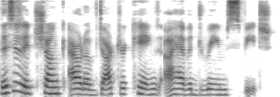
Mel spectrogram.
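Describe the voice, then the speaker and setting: A woman's voice: fairly low pitch, moderate pace. A woman teacher explaining grammar in a recorded lesson, reading out quoted examples with emphasis.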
